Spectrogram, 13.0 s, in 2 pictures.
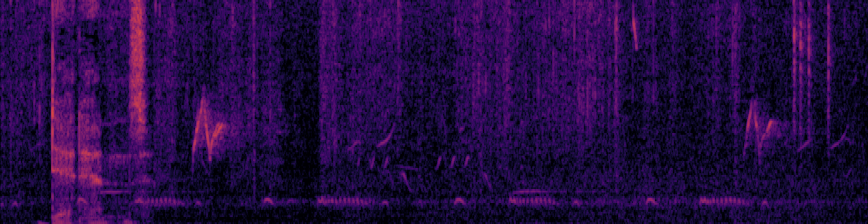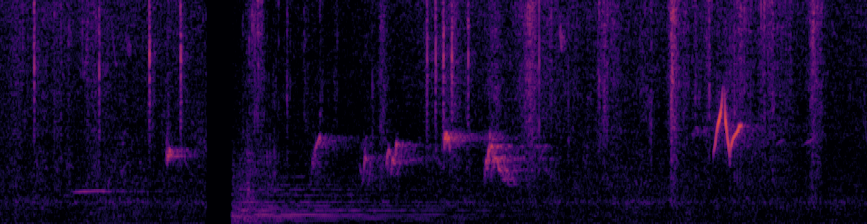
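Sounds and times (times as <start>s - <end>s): birds calling: 0.0s - 8.1s, 8.8s - 12.8s
higher bird chirps: 8.8s - 10.8s.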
